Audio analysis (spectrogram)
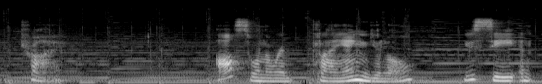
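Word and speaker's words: triángulo: the words correctly so when there's an accent over the eye that means we really want to kind of focus on that i sound so triangular there you go and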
